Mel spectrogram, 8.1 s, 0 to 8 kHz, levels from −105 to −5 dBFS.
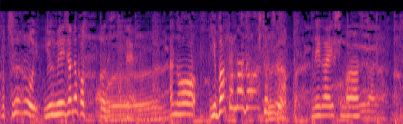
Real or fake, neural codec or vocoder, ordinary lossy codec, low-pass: fake; codec, 24 kHz, 6 kbps, HILCodec; MP3, 24 kbps; 7.2 kHz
